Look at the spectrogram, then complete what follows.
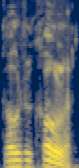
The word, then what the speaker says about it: Gotu Kola: today we are going to be talking about go to Cola yes did I pronounce that right yeah go to Cola g t u k no there two words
